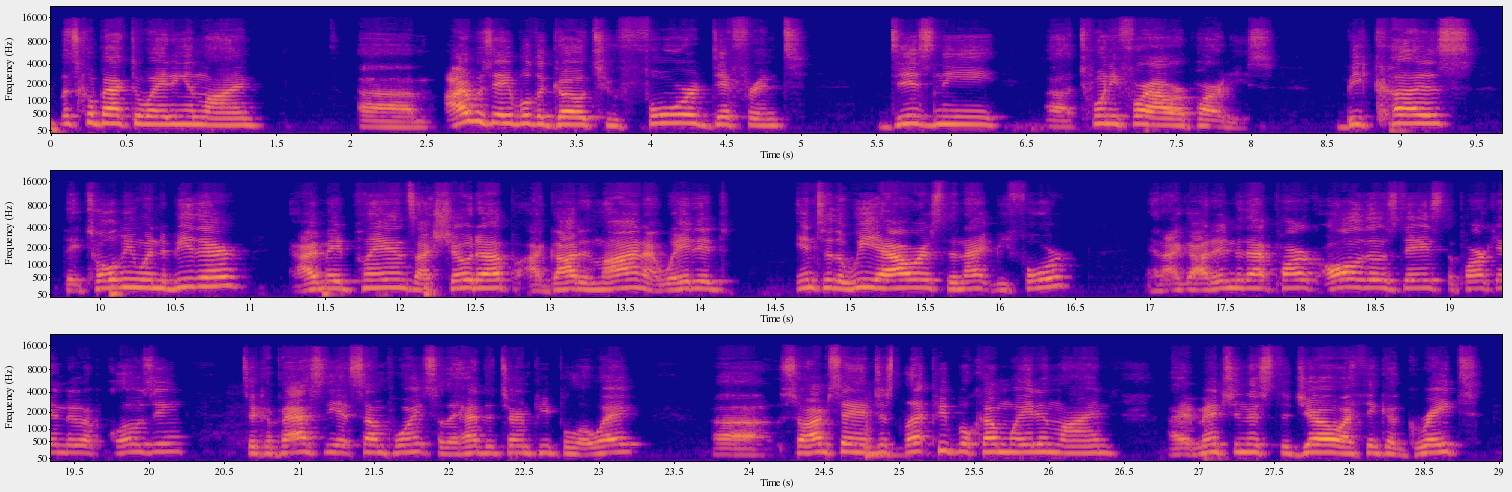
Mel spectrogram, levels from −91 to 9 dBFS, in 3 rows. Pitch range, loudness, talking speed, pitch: 170-215 Hz, -22 LUFS, 200 wpm, 195 Hz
